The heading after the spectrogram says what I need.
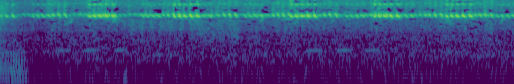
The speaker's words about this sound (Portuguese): Agora deu um silêncio com o jogo. Mete um grilo aí na edição.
